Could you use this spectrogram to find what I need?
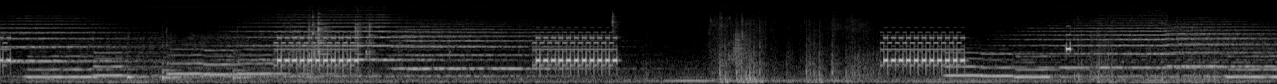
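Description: A telephone rings in an apartment, with three loud electronic trilling bursts spaced a few seconds apart over a quieter, steady tonal background.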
